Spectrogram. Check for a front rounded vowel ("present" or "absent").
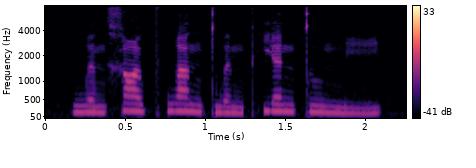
absent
